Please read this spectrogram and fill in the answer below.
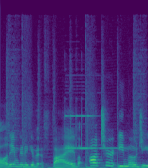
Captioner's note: bell ringing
